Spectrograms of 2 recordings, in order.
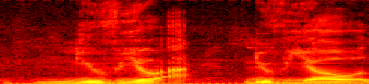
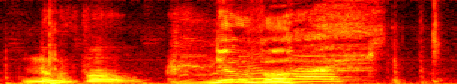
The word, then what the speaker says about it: Nouveau: Then we get to Club Nouveau, Life, Love, and Pain.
